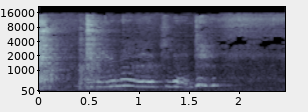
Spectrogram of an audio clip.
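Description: A brief clatter at the start, then a person's voice making a drawn-out, wordless sound for about a second.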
